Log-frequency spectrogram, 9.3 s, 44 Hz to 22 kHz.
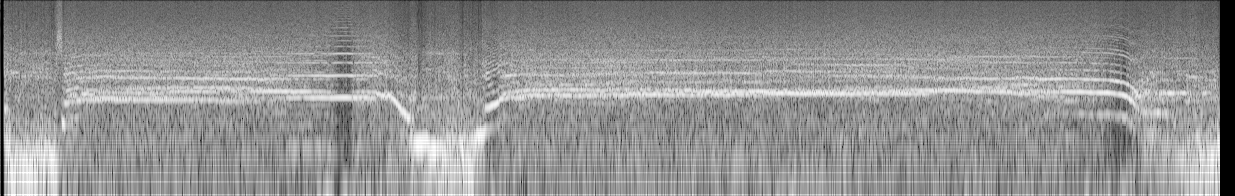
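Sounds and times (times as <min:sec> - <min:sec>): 
boys and girls screaming at a concert: 0:00.4 - 0:08.8.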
